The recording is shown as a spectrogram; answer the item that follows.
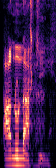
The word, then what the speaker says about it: Anunnaki: The Anunnaki. – Anunnaki. – Yeah, the Anunnaki. – Anunnaki. – Anunnaki. – Yeah, you guys, yeah, so it's spelled A-N-U, Anunnaki. Double N. So it's A-N-U-N-N-A-K-I. Anunnaki. Right?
